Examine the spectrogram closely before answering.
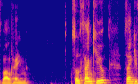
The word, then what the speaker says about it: Valheim: Yeah, I studied that one. I researched it. I'm like, this is Old Norse, so let's check it out. And it's Valheim.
